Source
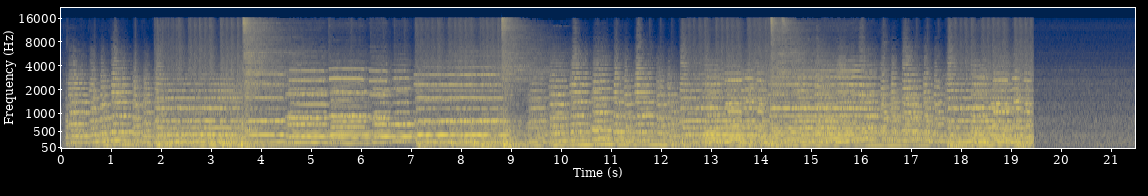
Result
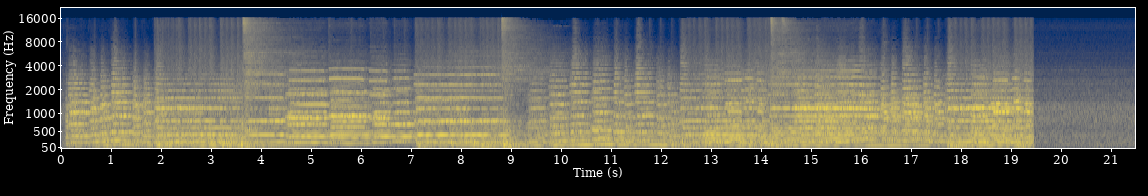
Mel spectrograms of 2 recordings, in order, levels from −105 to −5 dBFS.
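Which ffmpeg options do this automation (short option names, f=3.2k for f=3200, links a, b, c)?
-af "asetnsamples=n=441:p=0,asendcmd='2.82 equalizer g 2;4.15 equalizer g 11;8.15 equalizer g 2;14.66 equalizer g 10.5',equalizer=f=1.1k:t=o:w=0.81:g=9.5"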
